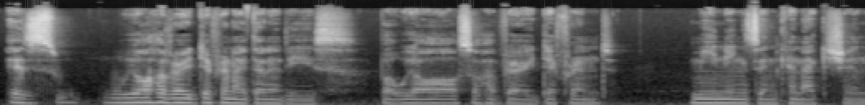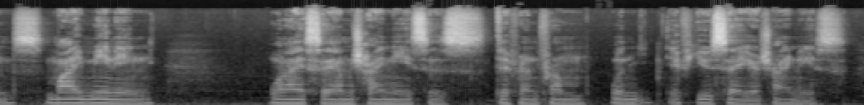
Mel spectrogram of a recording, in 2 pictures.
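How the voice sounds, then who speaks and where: A young man from the United States, speaking in an interview in a reflective, measured way, stretching out key phrases. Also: fairly low pitch, level tone, vocal fry. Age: young adult. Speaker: guest, student organiser. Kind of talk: conversational interview.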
